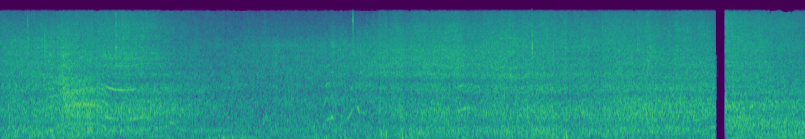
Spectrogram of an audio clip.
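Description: Ocean waves breaking and washing up a pebble beach, a steady hiss of surf over the stones. The sound cuts out for an instant near the end.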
